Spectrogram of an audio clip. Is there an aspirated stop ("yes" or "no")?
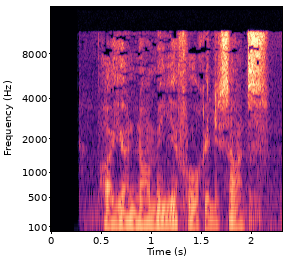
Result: yes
